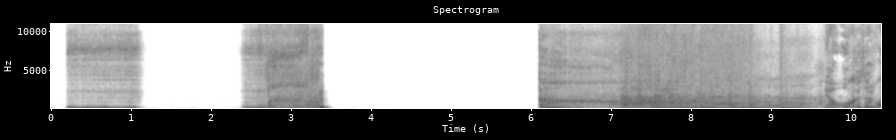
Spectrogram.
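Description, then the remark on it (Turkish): A voice imitates a sleeper's irregular breathing: two raspy, snore-like breaths separated by long, uneven silences, followed by a louder, sustained burst of noisy vocal sound. “Bak şöyle insanlar var uyurken bak.”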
